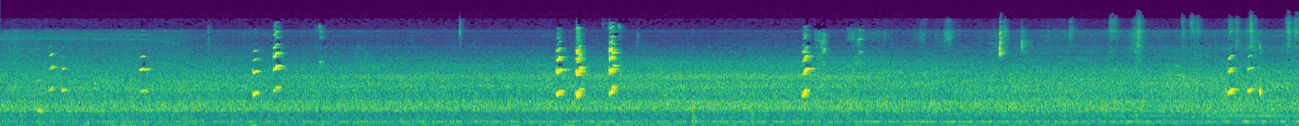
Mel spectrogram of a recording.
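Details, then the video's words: Young kitten named Mira, met on holiday in Greece, giving her sweet beeping sounds: short, high, chirp-like beeps that come singly or in quick pairs and triplets at irregular intervals over a quiet background. "Cute Kitten Mira making sweet Beeping Sounds"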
